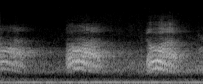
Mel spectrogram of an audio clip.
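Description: A crow caws three times in a steady rhythm, harsh, each call rough and drawn out, with a low steady hum underneath and no voices.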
